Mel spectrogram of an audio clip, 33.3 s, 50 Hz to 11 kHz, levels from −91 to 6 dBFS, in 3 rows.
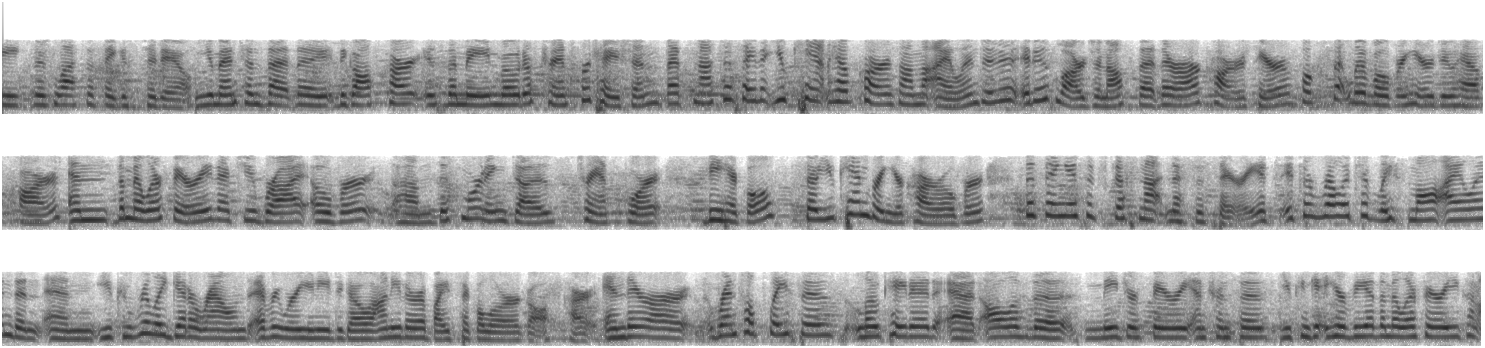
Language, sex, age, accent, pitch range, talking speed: English, female, 30-49, American, 225-285 Hz, 230 wpm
